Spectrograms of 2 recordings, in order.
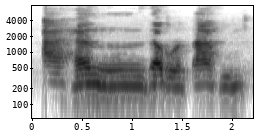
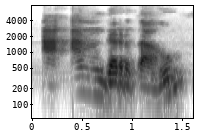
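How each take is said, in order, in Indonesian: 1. Hamzah kedua dilunakkan, dibaca meluncur ke arah vokal. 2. Hamzah kedua dibaca penuh sebagai hentian. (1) "itu namanya dibaca tasil" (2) "itu namanya tahqiq"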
